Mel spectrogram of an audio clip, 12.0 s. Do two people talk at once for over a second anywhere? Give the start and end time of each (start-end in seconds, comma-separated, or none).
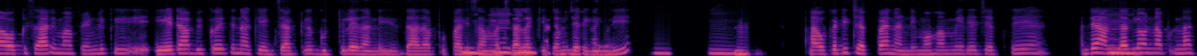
4.6-6.2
